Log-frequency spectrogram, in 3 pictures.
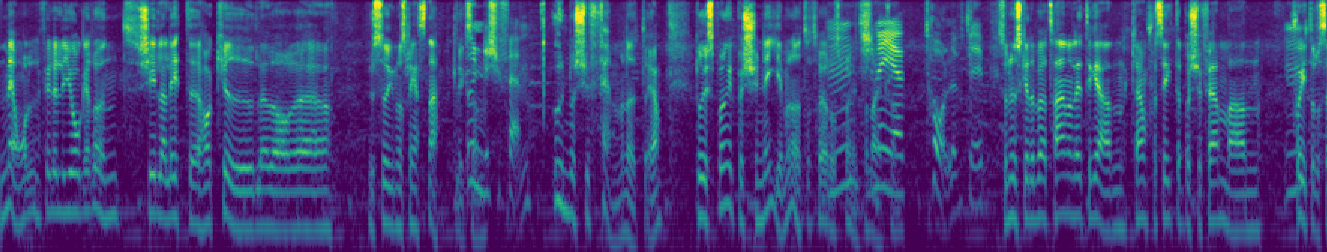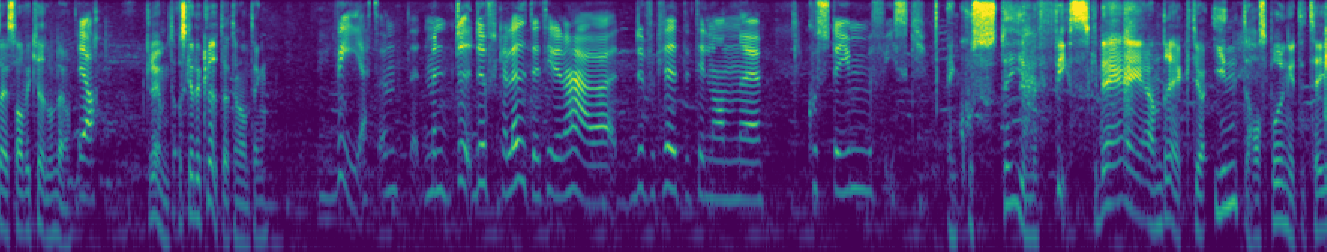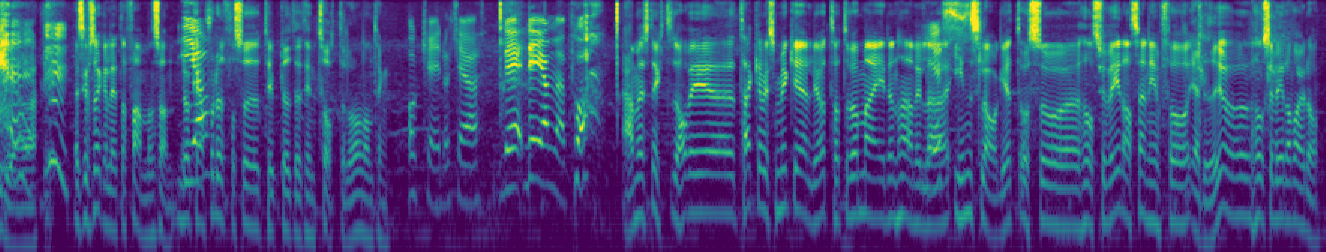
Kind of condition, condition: setting, busy venue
